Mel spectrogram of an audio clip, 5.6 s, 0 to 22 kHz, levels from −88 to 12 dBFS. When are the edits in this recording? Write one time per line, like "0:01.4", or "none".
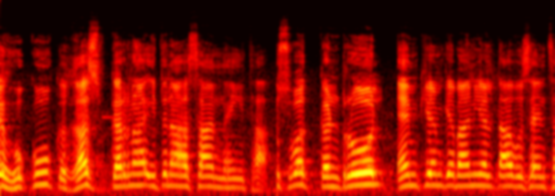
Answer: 0:02.8
0:03.9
